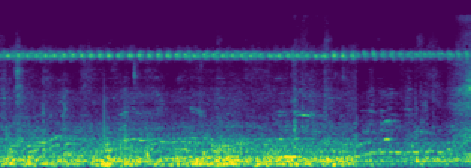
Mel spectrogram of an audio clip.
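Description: A steady, high-pitched pulsing trill that keeps on without a break, over faint low background noise.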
